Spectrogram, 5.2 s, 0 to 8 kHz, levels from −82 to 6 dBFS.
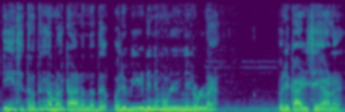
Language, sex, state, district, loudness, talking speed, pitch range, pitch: Malayalam, male, Kerala, Kollam, -14 LUFS, 105 wpm, 165-190 Hz, 175 Hz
